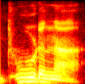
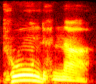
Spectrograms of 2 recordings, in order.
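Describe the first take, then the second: First: The middle consonant is a flapped r sound. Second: The middle consonant is a breathy d sound. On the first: This follows an old spelling pronunciation. The speaker calls it wrong. "They never say dhoodna" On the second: This is how people normally say it. The speaker calls it right. "people always say dhoondhna"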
